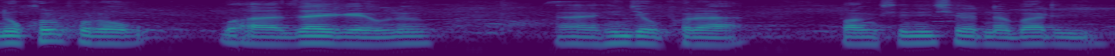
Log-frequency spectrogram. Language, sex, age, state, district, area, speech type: Bodo, male, 60+, Assam, Udalguri, urban, spontaneous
